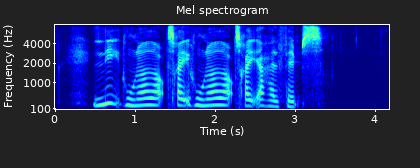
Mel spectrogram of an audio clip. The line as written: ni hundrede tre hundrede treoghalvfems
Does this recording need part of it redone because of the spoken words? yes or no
no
